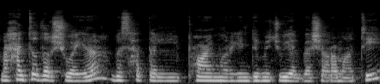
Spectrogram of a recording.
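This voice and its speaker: A woman with an Iraqi accent speaks at a moderate pace with ordinary pitch variation over noticeable background noise. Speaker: beauty vlogger. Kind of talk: makeup tutorial. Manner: casual, with hesitations.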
